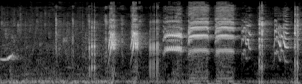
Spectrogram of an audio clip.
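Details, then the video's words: Nias hill myna song for luring other hill mynas to sing: a short rising whistle, then a burst of harsh, nasal squawks and buzzy notes repeated in quick bursts. "JALAK NIAS GACOR ||Untuk memancing JALAK NIAS yang lain agar ikut bunyi!!"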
